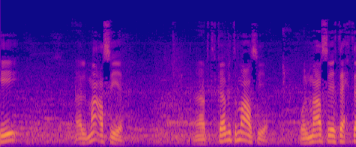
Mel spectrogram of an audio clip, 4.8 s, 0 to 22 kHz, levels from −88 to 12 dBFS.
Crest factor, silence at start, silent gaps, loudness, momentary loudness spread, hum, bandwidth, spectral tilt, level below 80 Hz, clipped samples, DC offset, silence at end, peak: 18 dB; 0 s; none; -23 LUFS; 18 LU; none; 13 kHz; -6.5 dB/octave; -68 dBFS; under 0.1%; under 0.1%; 0 s; -6 dBFS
